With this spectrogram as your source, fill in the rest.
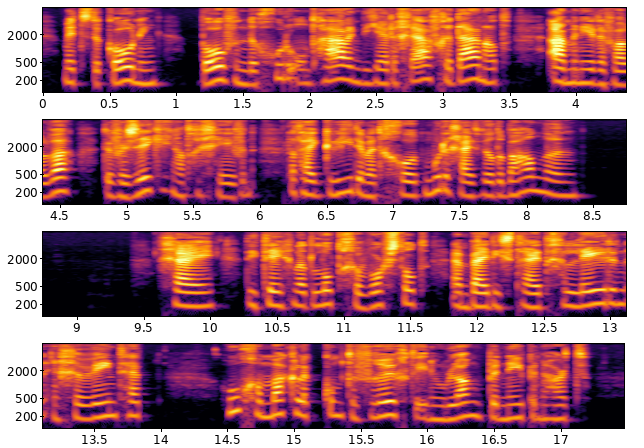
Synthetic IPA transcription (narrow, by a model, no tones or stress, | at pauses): mɪtsdəkownɪŋ | bowvəndəχudəɔntɦaːlɪŋdiɦɛjdəχraːfχədaːnɦɑt | ʔa̰ːnmənɪːɹdəvɑlˠʋɑ | d̥əvəɹzejkərɪŋɦɑtχəχejvən | d̥ɑtɦɛjɡʋidəmɛtχrowtmudəχɦɛjtʋɪlˠdəbəɦɑndələn | χɛjd̥itejχənɦətlɔtχəʋɔɹstəlˠt | ɛnbɛjdistrɛjtχəlejdənɛ̰nχəʋejntɦɛp̚t | huχəmɑkələkːɔmt̚dəvrøɥχdəɪnywlɑŋbənejpənɦɑɹt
